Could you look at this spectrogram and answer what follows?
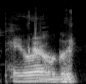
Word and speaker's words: Peregrine: I mean, it's probably just the southernness of me, but I pronounce this as Peregrine.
